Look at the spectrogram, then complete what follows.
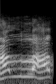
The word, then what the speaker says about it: আল্লাহ: পাকের নামের উচ্চারণ হচ্ছে আল্লাহ আল্লাহ মুখটা একটু গোল হয়ে যাবে বলেন আল্লাহ আল্লাহ সুবহানাল্লাহ পৃথিবীতে বিভিন্ন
